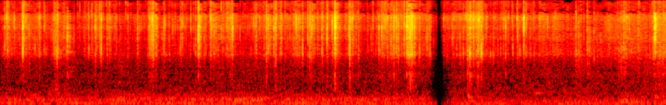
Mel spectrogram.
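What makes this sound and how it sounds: Fried red shallots are spread out and stirred to cool, giving a steady stream of dry, bright crunching and crinkling with many small sharp crackles. A brief near-silence breaks the sound just past the middle before the crunching resumes. The shallots are very crispy.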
